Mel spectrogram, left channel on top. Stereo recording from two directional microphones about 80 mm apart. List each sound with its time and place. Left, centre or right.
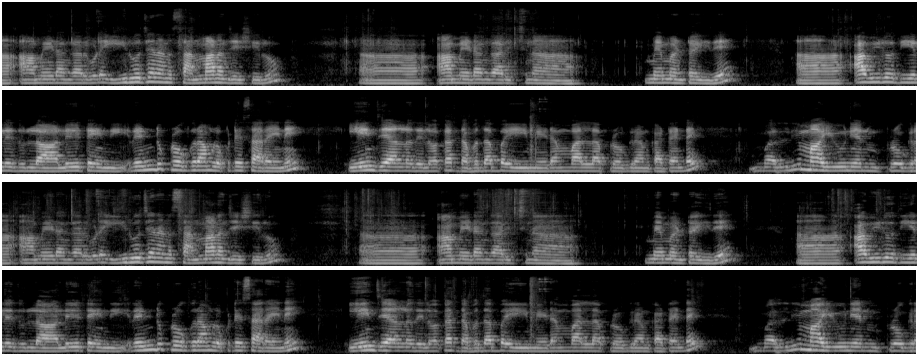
0.0 s speech: right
